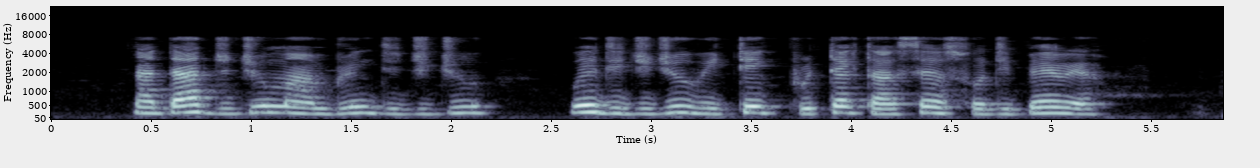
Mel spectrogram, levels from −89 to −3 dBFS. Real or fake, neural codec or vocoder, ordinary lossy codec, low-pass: real; none; none; 7.2 kHz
